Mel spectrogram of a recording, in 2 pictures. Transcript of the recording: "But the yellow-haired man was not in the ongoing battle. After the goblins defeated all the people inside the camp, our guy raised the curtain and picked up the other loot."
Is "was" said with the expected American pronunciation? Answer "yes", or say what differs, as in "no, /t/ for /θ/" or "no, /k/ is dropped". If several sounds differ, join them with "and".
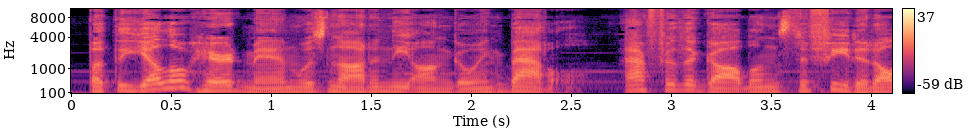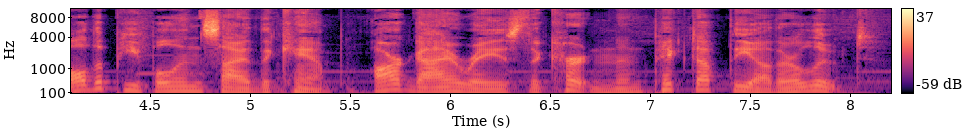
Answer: yes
